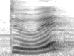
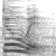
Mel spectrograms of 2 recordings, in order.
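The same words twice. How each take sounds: First: The two words are said without a W glide. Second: A W sound joins the two words. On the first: The speaker calls it wrong. "instead of saying do it" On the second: The speaker calls it right. "you would say do it ... So there is a W sound"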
